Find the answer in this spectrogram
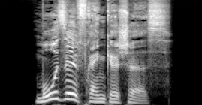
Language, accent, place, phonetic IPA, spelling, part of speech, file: German, Germany, Berlin, [ˈmoːzl̩ˌfʁɛŋkɪʃəs], moselfränkisches, adjective, De-moselfränkisches.ogg
- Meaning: strong/mixed nominative/accusative neuter singular of moselfränkisch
